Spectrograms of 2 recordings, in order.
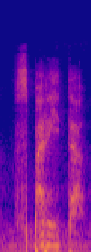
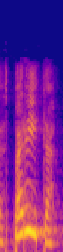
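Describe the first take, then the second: First: Very soft, almost whispered; hushed thought. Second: High, loud cry of alarm; shouted reply. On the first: Son broods on Peonia to himself, hushed. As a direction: breathe the word to yourself. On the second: Servant answers the father, shouting back. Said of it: "che gridava in risposta". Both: A narrator's reading.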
